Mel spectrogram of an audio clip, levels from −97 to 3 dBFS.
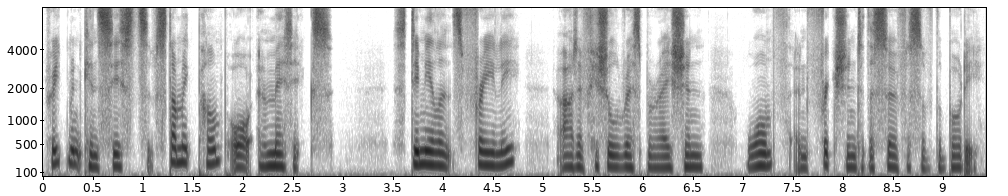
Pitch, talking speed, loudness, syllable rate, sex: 165 Hz, 125 wpm, -22 LUFS, 4.8 syllables/s, female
